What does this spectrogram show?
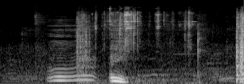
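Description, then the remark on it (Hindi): A bunch of room keys for room 203 jangles in several bright, metallic bursts as they are handed over at check-in at the Heritage Hotel, Mumbai, with brief snatches of a voice in between and a final clink at the end. “ये रहा आपका रूम का चाबी, योर रूम नंबर इज 203।”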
